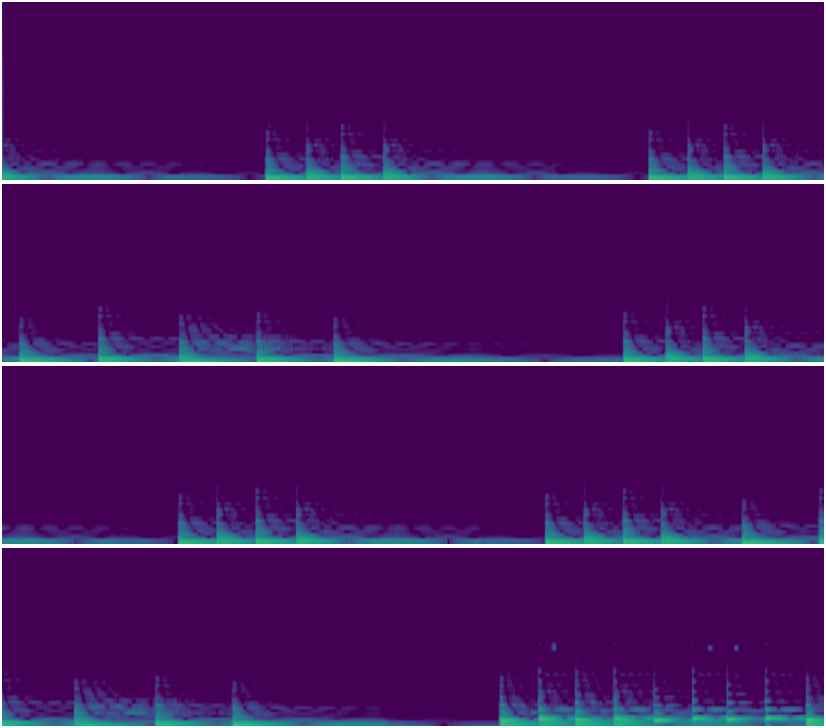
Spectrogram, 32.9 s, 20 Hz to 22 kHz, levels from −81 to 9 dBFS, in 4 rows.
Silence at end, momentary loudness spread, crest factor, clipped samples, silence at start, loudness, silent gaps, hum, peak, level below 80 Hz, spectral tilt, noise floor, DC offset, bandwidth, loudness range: 0 s; 18 LU; 20 dB; under 0.1%; 0 s; -30 LUFS; none; none; -12 dBFS; -56 dBFS; -8 dB/octave; -66 dBFS; under 0.1%; 6.6 kHz; 6 LU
